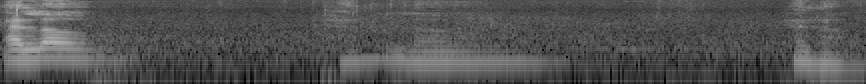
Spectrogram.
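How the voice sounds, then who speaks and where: Very slow, fairly low-pitched speech from a woman, over noticeable background noise. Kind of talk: emotional spoken story.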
